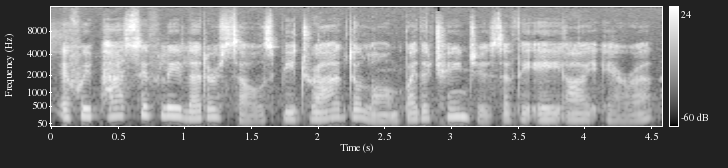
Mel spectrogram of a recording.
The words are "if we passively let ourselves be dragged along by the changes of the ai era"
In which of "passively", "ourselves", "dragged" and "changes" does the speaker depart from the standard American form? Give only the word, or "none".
none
